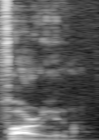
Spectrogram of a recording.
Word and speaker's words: Farian: you hook up with Frank uh faran is that how you pronounce that's right Frank faran Frank farian so what's interesting about Frank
